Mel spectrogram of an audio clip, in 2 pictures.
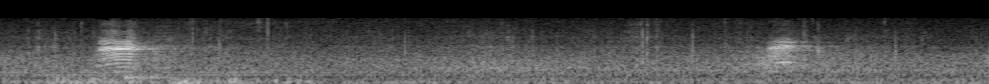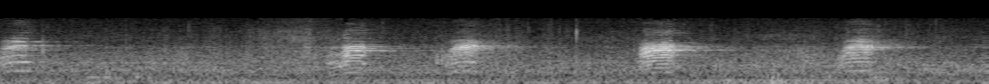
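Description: A duck gives about seven harsh, nasal quacks, singly and in short pairs at uneven intervals, over a faint steady background hiss.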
